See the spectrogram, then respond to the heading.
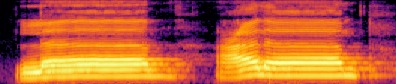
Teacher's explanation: عین کو گہرائی سے ادا کریں گے لام کے اوپر کھڑا زبر ہے ایک اندار میں کھینچیں گے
